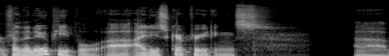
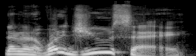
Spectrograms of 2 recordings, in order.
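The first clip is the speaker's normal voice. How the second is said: demanding; 7 semitones higher, 6 dB louder than usual. Real, not acted. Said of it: "Oh, what did I say?".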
